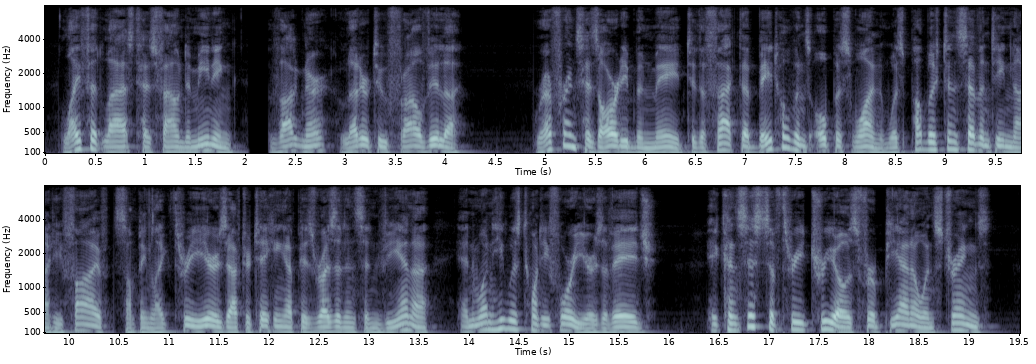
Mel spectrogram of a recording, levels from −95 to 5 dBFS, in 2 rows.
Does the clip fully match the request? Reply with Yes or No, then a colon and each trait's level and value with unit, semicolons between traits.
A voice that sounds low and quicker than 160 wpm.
Yes: low, 110 Hz; average, 175 wpm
